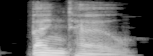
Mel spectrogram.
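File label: "bangtail", Australian English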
